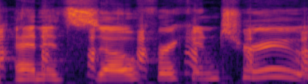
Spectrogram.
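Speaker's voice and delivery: high laugh spilling into "so freaking true". Real, not acted. Wife laughing at a listener's jab at husbands. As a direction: laugh through the line.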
